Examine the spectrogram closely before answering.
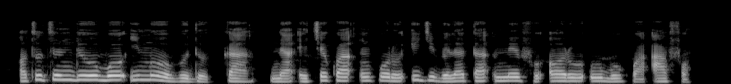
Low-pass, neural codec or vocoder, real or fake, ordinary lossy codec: none; none; real; none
